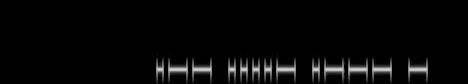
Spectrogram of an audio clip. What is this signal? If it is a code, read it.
Morse code, heard as a keyed tone, about 20 wpm, 700 Hz. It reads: W4JT
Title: Speed Racing - USA 1x2 Call Signs 17wpm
